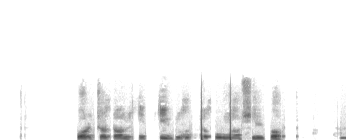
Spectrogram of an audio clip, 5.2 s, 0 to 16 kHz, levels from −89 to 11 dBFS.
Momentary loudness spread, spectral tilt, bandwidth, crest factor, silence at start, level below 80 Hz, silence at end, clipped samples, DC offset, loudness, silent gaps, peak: 10 LU; -6 dB/octave; 7.4 kHz; 28 dB; 1.15 s; -66 dBFS; 0 s; under 0.1%; under 0.1%; -28 LUFS; 2.20-2.30 s, 3.99-4.04 s, 4.29-4.43 s, 4.56-4.67 s, 4.78-4.99 s; -2 dBFS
